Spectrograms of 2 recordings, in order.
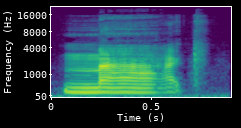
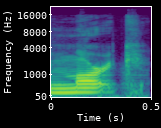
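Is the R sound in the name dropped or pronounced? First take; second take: dropped; pronounced. First: The name is said without an R sound. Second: The name is said with an R sound. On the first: This is how the name is said in New Zealand. "Here I have to say Mac and sound like a sheep" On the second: This is how the name is said in the United States. "guys can say Mark"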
